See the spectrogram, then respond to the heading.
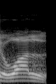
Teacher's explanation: আওয়াজটা সামনাসামনি সোজাসুজি না যেয়ে জিহবার আগার দুই সাইড দিয়ে যাবে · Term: লামের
